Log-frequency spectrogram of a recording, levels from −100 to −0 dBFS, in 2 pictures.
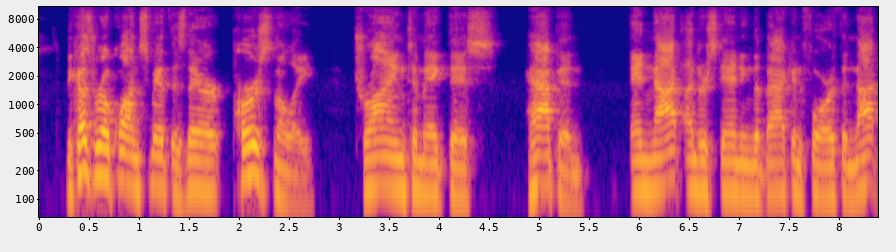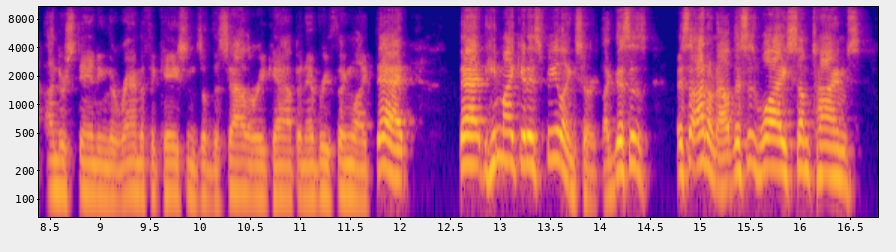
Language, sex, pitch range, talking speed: English, male, 125-185 Hz, 170 wpm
